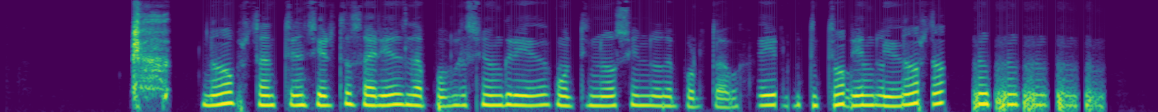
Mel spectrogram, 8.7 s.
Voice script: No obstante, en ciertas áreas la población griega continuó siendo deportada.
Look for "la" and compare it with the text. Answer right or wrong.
right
